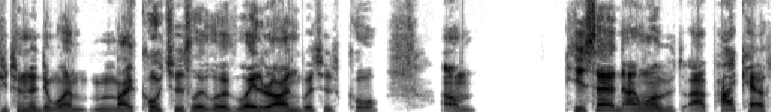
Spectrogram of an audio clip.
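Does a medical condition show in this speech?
Yes: cerebral palsy.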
